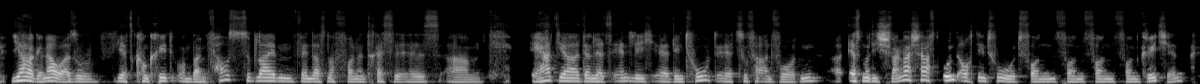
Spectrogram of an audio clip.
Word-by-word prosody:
Ja, 180 -1 +8
genau, 140 0 +5
also 130 0 -1 0.2
jetzt 145 -2 -1
konkret, 155 +2 0
um 140 -4 -4
beim 125 -3 0
Faust 205 - -4
zu 165 - -3
bleiben, 150 -3 +2
wenn 135 -1 +2
das 135 -1 -1
noch 135 -2 -3
von 130 -1 -3
Interesse 125 +1 -4
ist, 120 +1 -6
ähm 115 -3 -6 0.5
er - - +1
hat 185 0 +1
ja 150 -3 +5
dann 140 -1 +1
letztendlich, 140 0 -2
äh, 130 -2 0
den 130 0 -1
Tod, 185 +4 -1
äh, 130 -3 -3
zu 125 +3 -6
verantworten. 135 +3 -4
A - - -10
erst 165 -1 +4
mal 155 - +5
die 145 - +1
Schwangerschaft 200 +8 +3
und 190 +3 +6
auch 165 -1 0
den 160 -2 0
Tod 140 -5 0
von 130 0 -1
von 125 -1 -3
von 130 0 -2
von 130 +1 -4
Gretchen. 150 +1 -1
135 Hz, 210 wpm, -22 LUFS, 125-155 Hz, 0.5 s, Ja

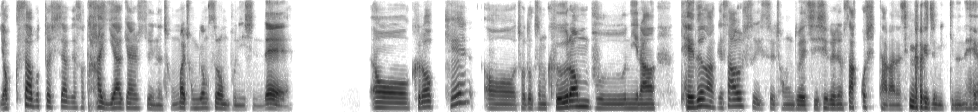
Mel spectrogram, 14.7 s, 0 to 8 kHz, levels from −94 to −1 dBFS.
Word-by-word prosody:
역사부터 160 - -1
시작해서 140 -3 -7
다 150 - -2
이야기할 125 0 0
수 120 0 -13
있는 95 -2 -9
정말 120 +6 -1
존경스러운 120 -1 -3
분이신데 180 - +1 1.2
어 130 -2 +3
그렇게 155 - -2 0.2
어 110 -2 -4
저도 120 +2 -6
무슨 115 0 -8
'그런 155 +7 +6
분이랑 115 -1 -1 0.4
대등하게 140 -2 +4
싸울 170 +5 +1
수 145 -7 -12
있을 110 +1 -11
정도의 105 -1 -2
지식을 110 +2 -2
좀 110 0 -3
쌓고 130 +6 -1
싶다.'라는 100 -8 -5
생각이 140 0 +2
좀 115 -3 -5
있기는 105 +2 -10
해요. 110 +1 -4
120 Hz, 295 characters per minute, -23 LUFS, 110-145 Hz, 1.2 s, 그런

